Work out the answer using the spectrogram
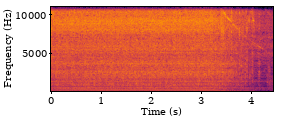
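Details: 2003 Smart Fortwo three-cylinder just after new spark plugs and HT leads: even, steady idle with no stumble or missing beat, then it winds down smoothly; now running on all 3 cylinders and sounding much better.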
